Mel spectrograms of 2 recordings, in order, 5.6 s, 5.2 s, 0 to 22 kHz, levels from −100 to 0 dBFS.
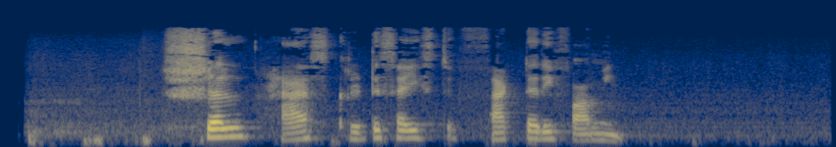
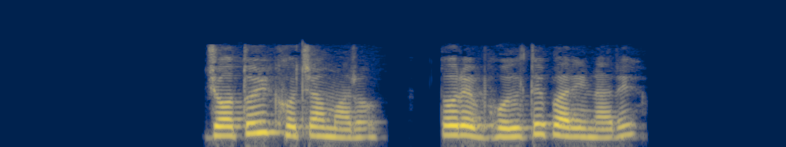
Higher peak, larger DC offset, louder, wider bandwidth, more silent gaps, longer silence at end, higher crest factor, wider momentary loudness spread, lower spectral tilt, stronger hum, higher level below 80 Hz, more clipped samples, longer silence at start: second, -6 dBFS vs -2 dBFS; neither; second, -28 LUFS vs -16 LUFS; first, 11.5 kHz vs 7.4 kHz; second, none vs 2.59-2.94 s; first, 1.4 s vs 1 s; first, 24 dB vs 16 dB; first, 28 LU vs 12 LU; second, -3 dB/octave vs -7 dB/octave; neither; about the same, -68 dBFS vs -64 dBFS; neither; second, 0.2 s vs 1.4 s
